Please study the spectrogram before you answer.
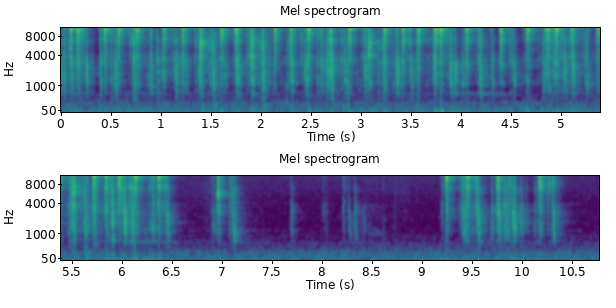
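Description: A backlit pink mechanical keyboard with round plastic keycaps and a hollow plastic case is typed on with long nails and fingertips. A fast run of bright, crisp clicks with a high tick in each press lasts about six seconds, then a few sparse taps follow, a near-silent pause, and a short final burst.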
